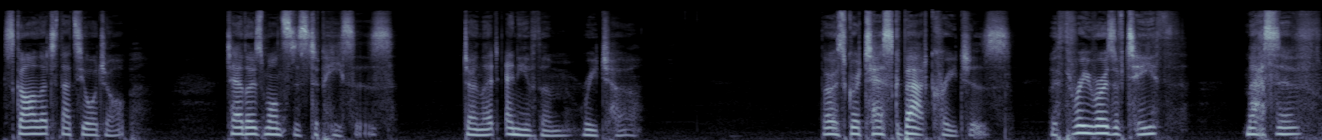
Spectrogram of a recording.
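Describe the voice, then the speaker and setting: Sly female witch conspirator for ASMR drama, acted by a woman: slightly low, deliberate, self-possessed. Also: steady tone, no room sound, studio quality. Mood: instructing. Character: composed, sly female witch conspirator plotting against a countess. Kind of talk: ASMR roleplay acting.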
